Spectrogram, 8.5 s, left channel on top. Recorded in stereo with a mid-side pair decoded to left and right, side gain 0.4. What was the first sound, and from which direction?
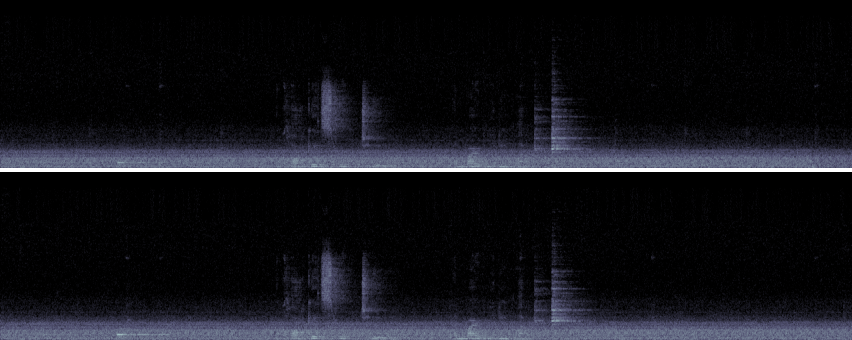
A piano, 60° right.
